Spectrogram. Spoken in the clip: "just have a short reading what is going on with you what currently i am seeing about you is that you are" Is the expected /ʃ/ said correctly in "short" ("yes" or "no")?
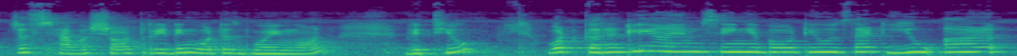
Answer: yes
